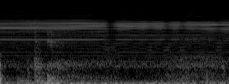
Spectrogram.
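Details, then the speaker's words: Garage furnace fan control center: steady harsh electrical buzz from the 24-volt transformer, wavering when moved, measuring 24-28 volts; loud transformer buzz. "Got the fan control center here with the transformer on there and a relay. And right now, that's where I'm hearing it come from."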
